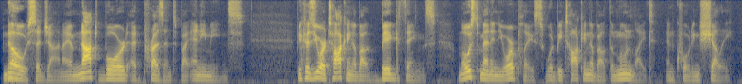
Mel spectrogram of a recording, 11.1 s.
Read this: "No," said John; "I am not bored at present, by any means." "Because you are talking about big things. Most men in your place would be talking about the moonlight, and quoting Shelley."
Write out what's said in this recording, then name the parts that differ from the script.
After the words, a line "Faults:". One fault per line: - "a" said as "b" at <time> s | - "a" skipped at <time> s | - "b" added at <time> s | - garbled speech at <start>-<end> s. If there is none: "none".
"No," said John; "I am not bored at present, by any means." "Because you are talking about big things. Most men in your place would be talking about the moonlight, and quoting Shelley."
Faults:
none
